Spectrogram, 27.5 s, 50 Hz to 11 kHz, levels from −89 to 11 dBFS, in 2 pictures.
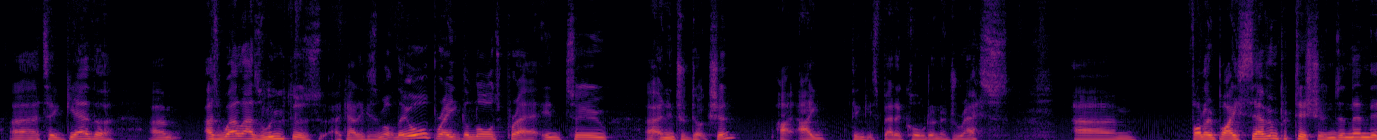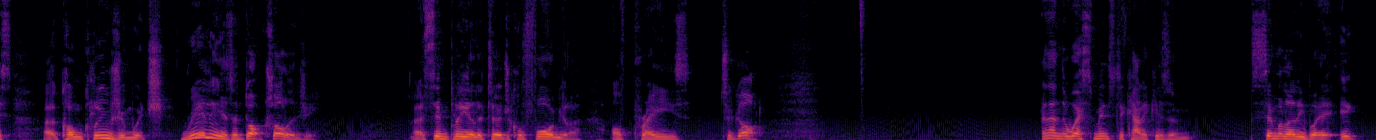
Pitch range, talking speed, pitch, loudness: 110-175 Hz, 130 wpm, 150 Hz, -34 LUFS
